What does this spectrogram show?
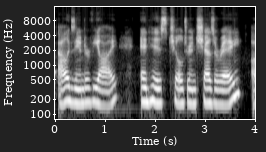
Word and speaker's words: Cesare: VI, and his children Cesare. Down there it's spelled Caesar, but commonly it's pronounced and spelled Cesare, and then Lucretia.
